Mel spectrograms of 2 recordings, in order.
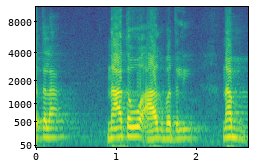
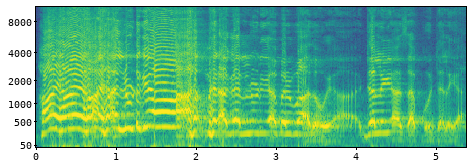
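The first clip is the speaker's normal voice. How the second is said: high, drawn-out lamenting shout; loud wailing; 8 semitones higher, 5 dB louder, slower than usual. Acted. Homeowner sees his house burning, loud wailing. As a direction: wail it at full voice, stretching the cries. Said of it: "जोर जोर से चिल्लाया".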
